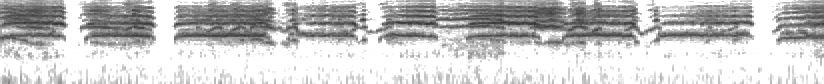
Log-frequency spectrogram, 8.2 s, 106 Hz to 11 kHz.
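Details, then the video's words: At feeding time on 17 July 2022, a peregrine falcon calls at the Palace of Culture and Science, Warsaw, Poland. Loud, grating, harmonic screeches come in long bouts, broken by brief silent gaps. "Sokół wędrowny PKiN Warszawa - Chłopaki wstawać kolacja"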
